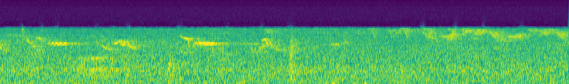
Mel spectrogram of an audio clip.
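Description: Faint birdsong: scattered short chirps and whistles from wild birds, over a steady outdoor background hiss.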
